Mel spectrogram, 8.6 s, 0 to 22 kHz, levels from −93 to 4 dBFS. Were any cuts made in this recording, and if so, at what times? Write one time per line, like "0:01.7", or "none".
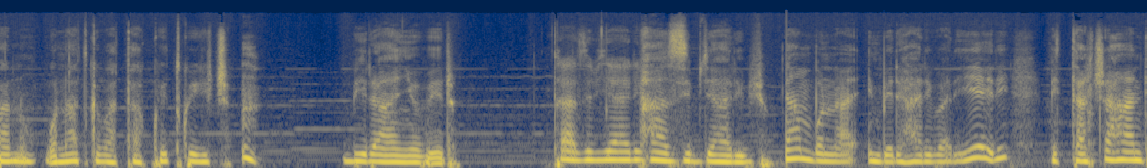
0:05.9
